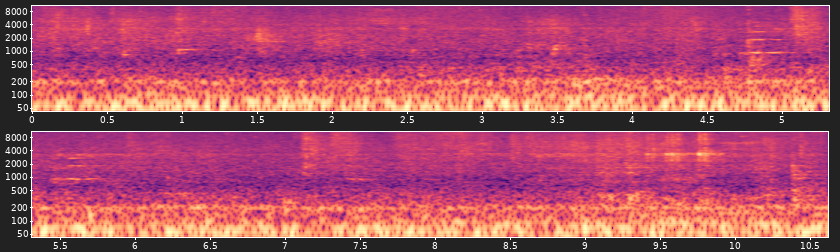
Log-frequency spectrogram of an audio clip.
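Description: A piano plays in a large hall.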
